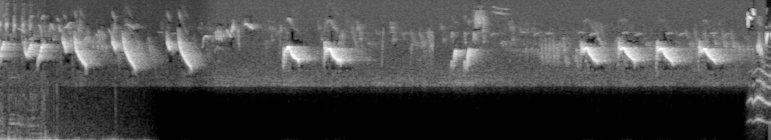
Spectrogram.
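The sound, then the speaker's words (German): A song thrush sings loud, clear phrases, many repeated two or three times, with bright whistled notes and rapid chirps following one another in a lively rhythm with brief pauses between. “Außer sie singt und verkündet den Frühling, der Vogel der Woche, die Singdrossel.”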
